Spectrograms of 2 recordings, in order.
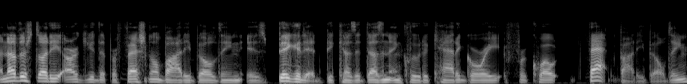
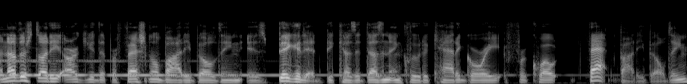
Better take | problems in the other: first | background sound (Chink, clink); 10 dB below the speech

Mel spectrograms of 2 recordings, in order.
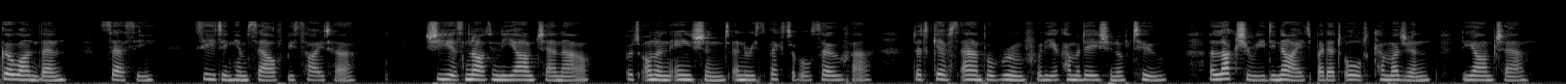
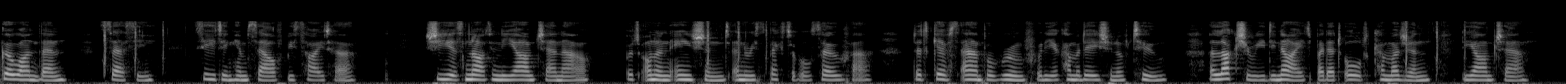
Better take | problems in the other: first | background sound (Splash, splatter); 15 dB below the speech

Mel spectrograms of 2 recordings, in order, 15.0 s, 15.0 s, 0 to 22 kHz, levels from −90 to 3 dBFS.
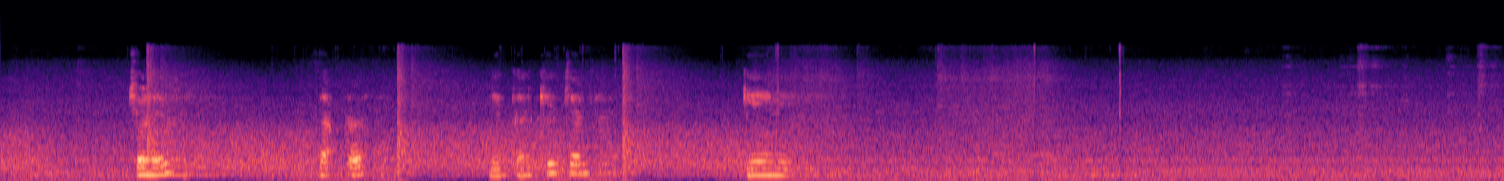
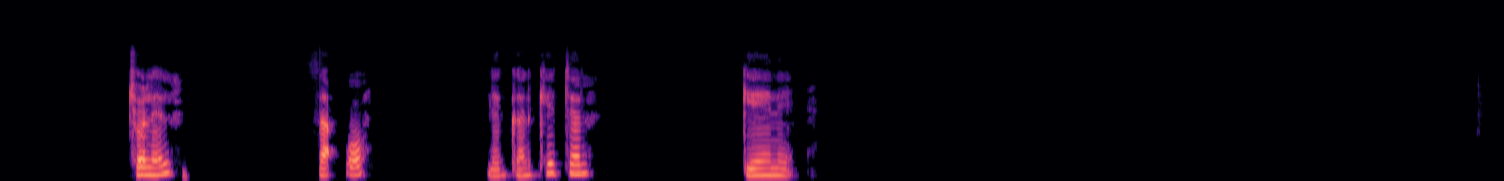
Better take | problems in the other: second | background sound (Gunshot, gunfire); 5 dB below the speech // room echo; dies away in 2.5 s

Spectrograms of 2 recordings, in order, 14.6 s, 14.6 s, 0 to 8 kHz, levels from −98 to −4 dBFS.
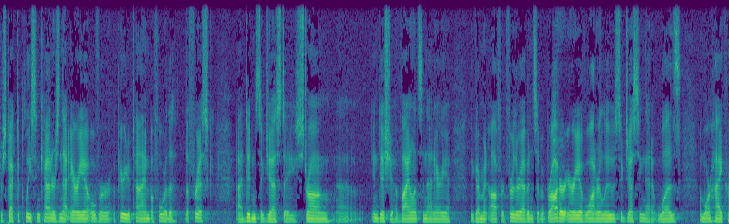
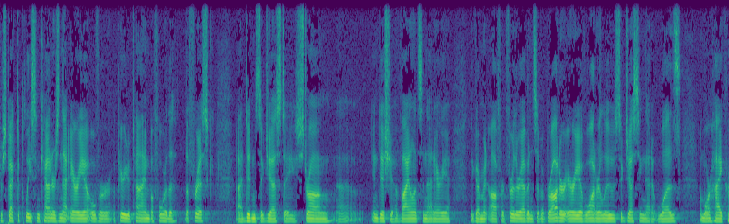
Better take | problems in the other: second | noise reduction (neural mask model Resemble Enhance denoiser)

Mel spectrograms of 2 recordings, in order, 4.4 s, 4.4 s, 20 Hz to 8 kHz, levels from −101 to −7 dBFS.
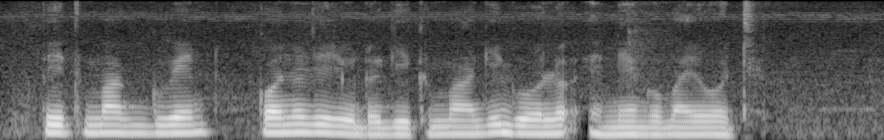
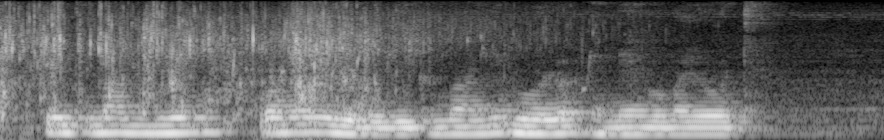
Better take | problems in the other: first | background sound (Splash, splatter); 13 dB below the speech // room echo; dies away in 0.7 s

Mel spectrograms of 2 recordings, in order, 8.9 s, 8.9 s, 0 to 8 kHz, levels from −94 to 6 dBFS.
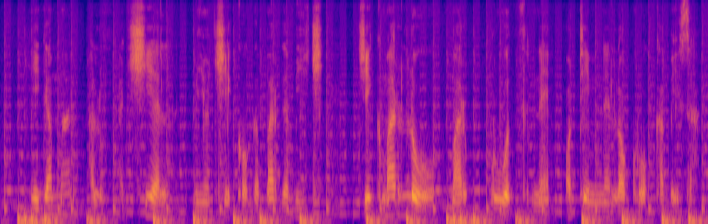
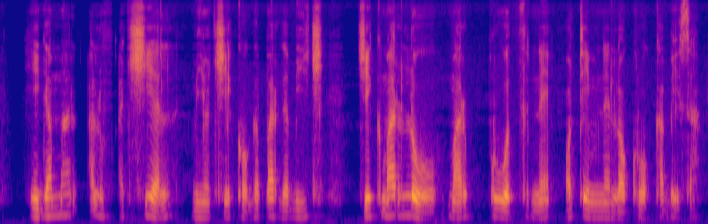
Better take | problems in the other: second | background sound (Drum kit); 5 dB below the speech

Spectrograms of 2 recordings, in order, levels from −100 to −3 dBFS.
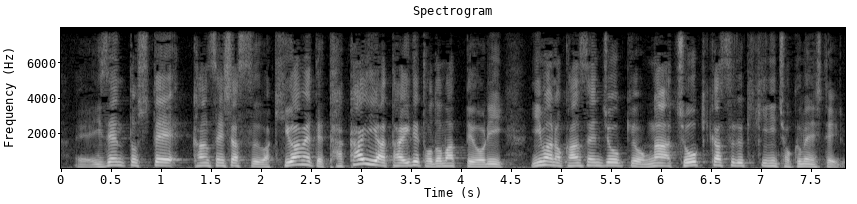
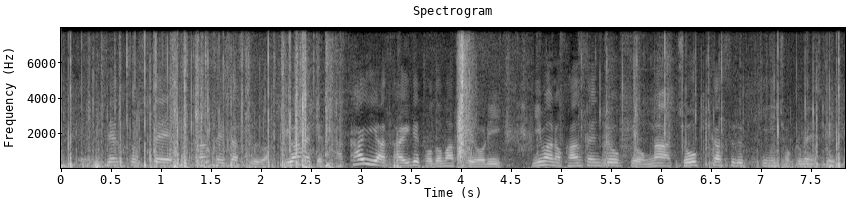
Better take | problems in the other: first | background sound (Crumpling, crinkling); as loud as the speech

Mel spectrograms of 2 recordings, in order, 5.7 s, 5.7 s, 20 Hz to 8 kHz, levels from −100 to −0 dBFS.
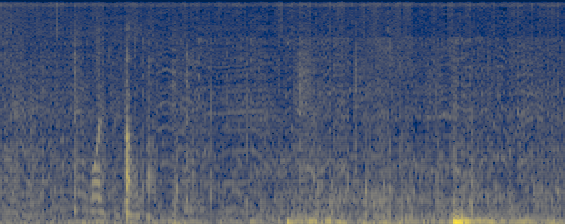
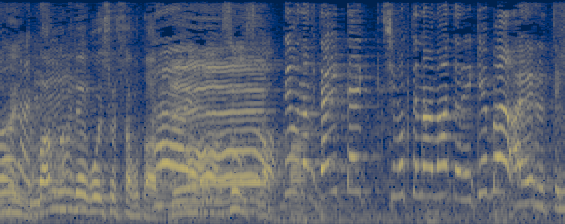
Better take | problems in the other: second | noise reduction (neural mask model DeepFilterNet 3)

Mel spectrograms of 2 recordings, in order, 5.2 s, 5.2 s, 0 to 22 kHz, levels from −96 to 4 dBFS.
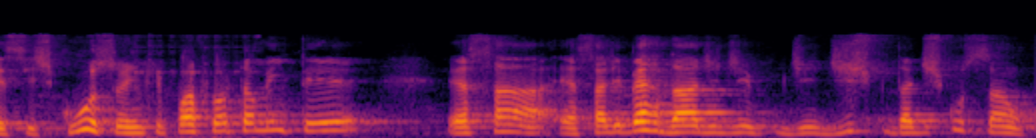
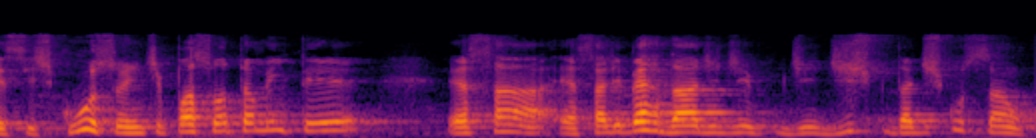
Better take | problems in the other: second | noise reduction (neural separator model SepFormer DNS4)

